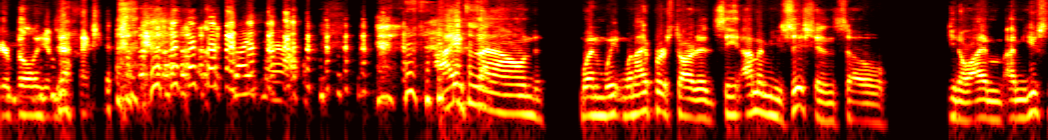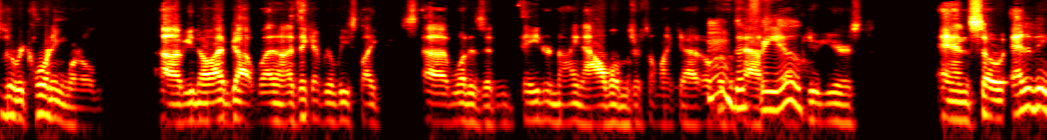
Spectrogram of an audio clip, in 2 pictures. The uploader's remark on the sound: We apologize the audio is a bit wacky - we are all recording remotely.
